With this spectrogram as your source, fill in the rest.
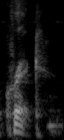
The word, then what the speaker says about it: creek: Do you say Creek or Crick? I definitely don't say Crick because that's a Midwest thing.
